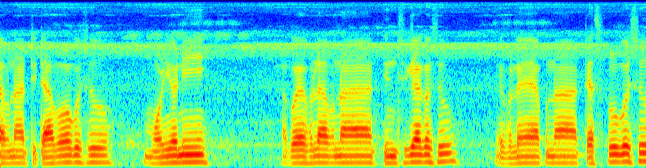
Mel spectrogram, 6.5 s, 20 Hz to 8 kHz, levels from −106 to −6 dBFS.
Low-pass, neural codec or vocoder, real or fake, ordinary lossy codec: none; none; real; none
